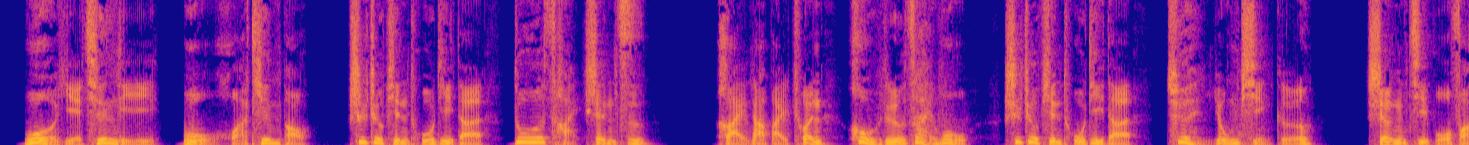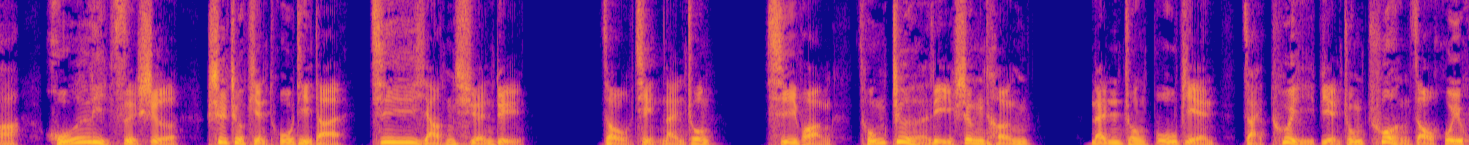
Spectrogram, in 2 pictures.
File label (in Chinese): 男 旅游宣传 宣传片; 南庄镇宣传片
